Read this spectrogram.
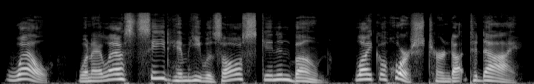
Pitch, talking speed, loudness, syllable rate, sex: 175 Hz, 215 wpm, -19 LUFS, 4.5 syllables/s, male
